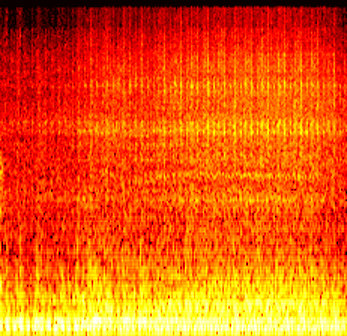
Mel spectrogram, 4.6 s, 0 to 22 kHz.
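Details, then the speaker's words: 2024 Harley-Davidson Street Glide 117 V-twin, first start after an Andrews 485 cam install. Lumpy idle with a light, irregular ticking over the thump; the hydraulic lifters were not primed and must pump up as oil pressure builds. "I don't think she's gonna run good, but the lifter's got to pump up."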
